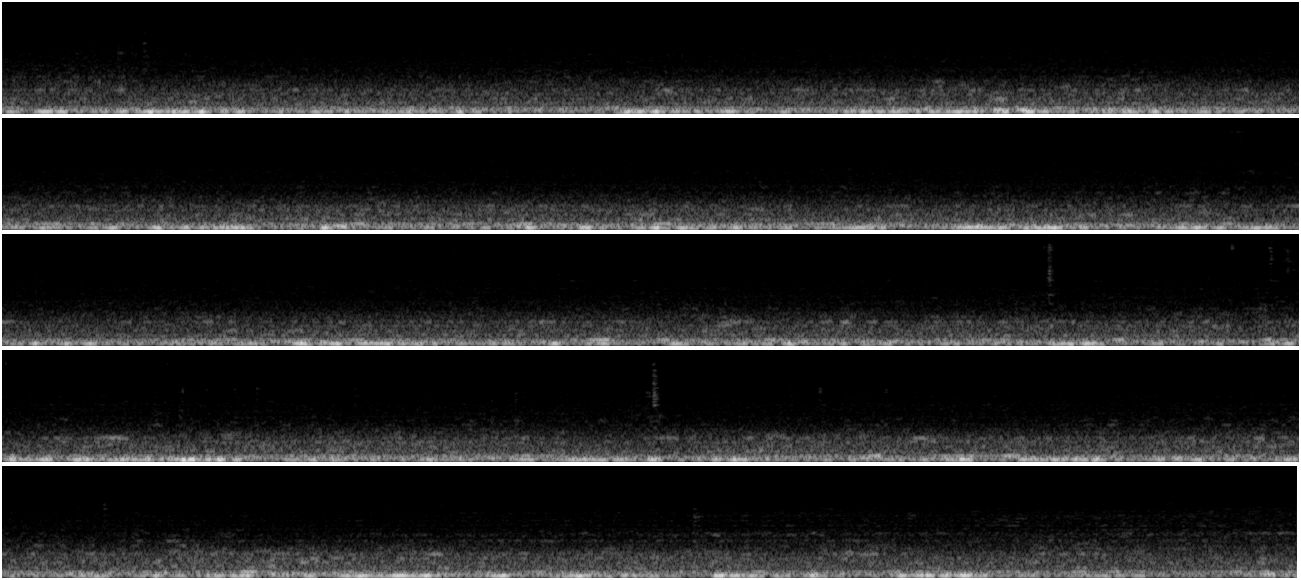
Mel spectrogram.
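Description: Steady low road and engine rumble of a car driving at highway speed, heard from inside the cabin, swelling and easing slightly as it goes.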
